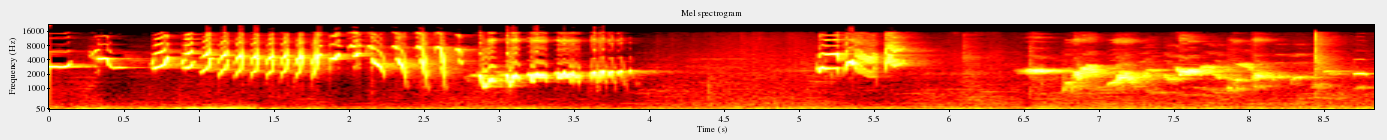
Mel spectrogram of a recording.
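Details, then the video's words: White-rumped shama (murai batu) in gacor lure song: a fast chattering run of rising notes, dropping whistles, a short pause, then harsh squawky phrases and a final buzzy trill. "pancingan murai batu gacor bikin yang lain DOWN!!pancingan burung murai batu nyaut"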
